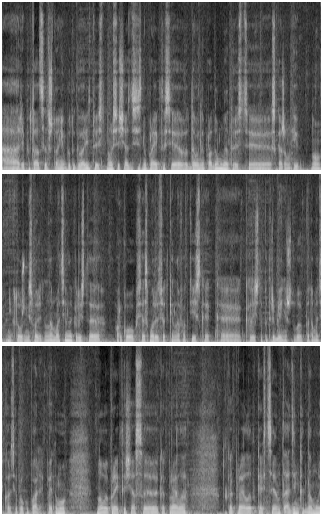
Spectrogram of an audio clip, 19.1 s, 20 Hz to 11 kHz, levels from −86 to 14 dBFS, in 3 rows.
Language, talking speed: Russian, 170 wpm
